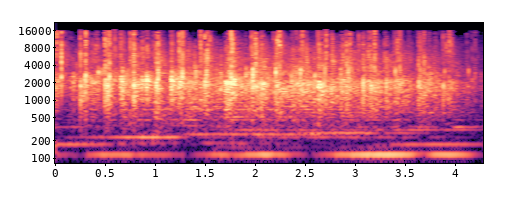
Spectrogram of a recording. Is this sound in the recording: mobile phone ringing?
no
